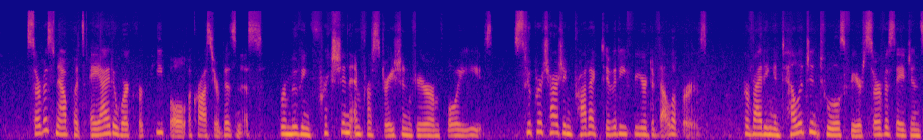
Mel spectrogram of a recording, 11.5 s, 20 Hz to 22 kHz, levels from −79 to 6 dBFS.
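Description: Noise suppressor artifacts run through the whole speech clip. The suppressor judges, frame by frame, which frequency bands hold steady noise and pulls them down by about 12 dB. The room noise, sitting about 17 dB below the speech, therefore sinks in the gaps and swells back up under the speaking.

Speech cut by the noise suppressor appears from 2.76 to 3.09 s and again from 8.53 to 8.74 s. At each point the suppressor took quiet parts of the speech for background and lowered them with the noise, by about 8 dB at the deepest. Only about a tenth of a second of sound is affected each time. Those fragments come across as swallowed or faint, like clipped endings or soft consonants fading out.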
